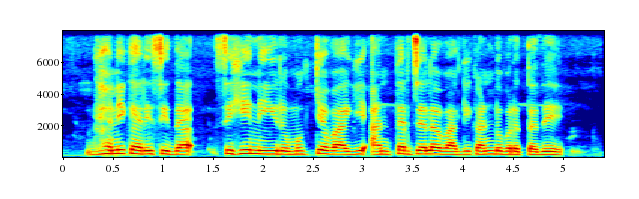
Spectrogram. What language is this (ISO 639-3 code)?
kan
